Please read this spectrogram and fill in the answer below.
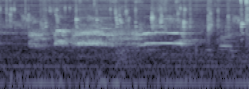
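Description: A rooster crowing once: a single call of about a second and a half that ends in a long held note.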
